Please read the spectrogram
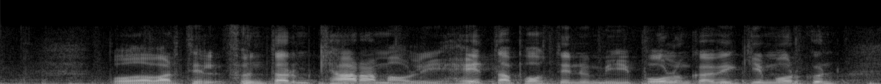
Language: Icelandic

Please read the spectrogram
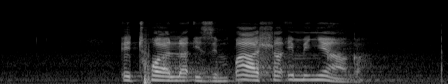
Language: Zulu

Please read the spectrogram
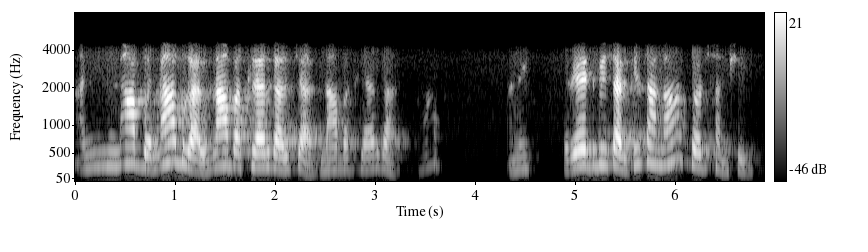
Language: Konkani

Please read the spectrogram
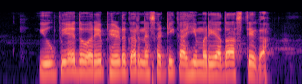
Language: Marathi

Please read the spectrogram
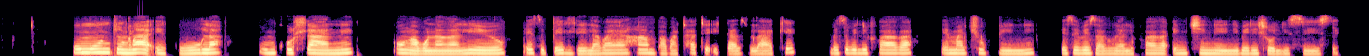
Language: North Ndebele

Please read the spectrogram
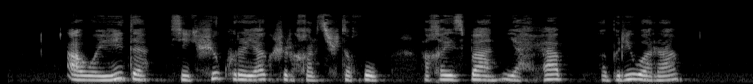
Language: Abkhazian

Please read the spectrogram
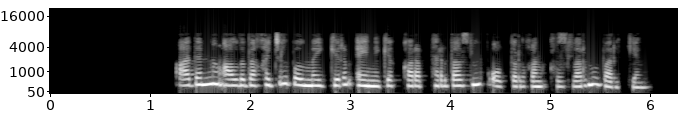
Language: Uyghur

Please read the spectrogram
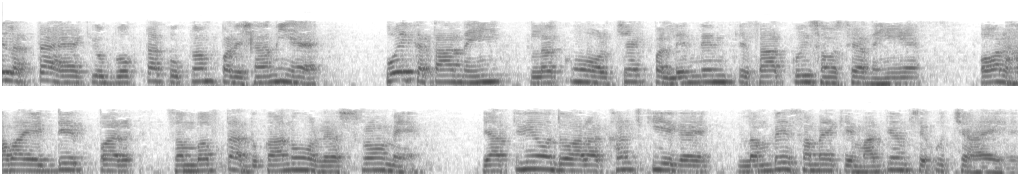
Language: Hindi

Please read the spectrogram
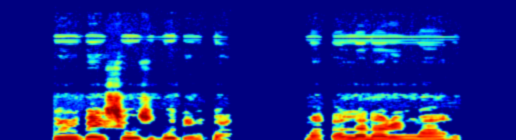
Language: Igbo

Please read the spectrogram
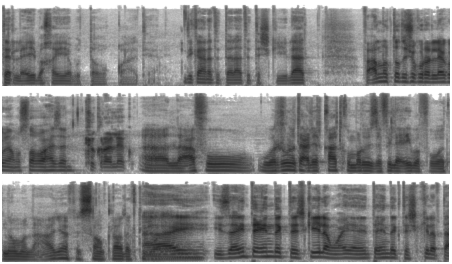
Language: Arabic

